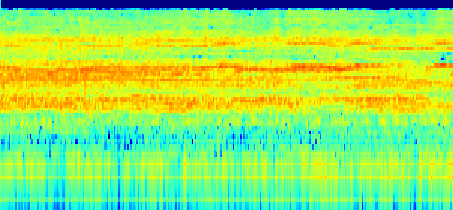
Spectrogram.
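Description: Film soundtrack music playing loud over a cinema's speakers as the title card comes up, with a crowd of fans yelling and cheering over it.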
